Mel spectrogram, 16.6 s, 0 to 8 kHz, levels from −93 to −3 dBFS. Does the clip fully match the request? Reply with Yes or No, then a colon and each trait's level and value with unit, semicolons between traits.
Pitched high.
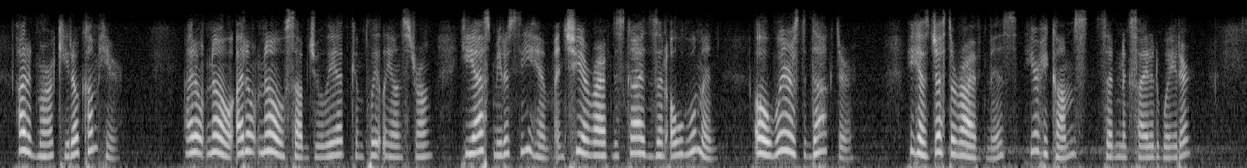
Yes: high, 235 Hz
